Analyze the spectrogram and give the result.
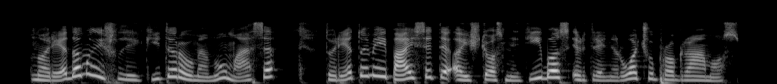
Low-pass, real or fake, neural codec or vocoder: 7.2 kHz; real; none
